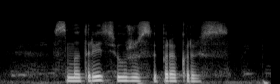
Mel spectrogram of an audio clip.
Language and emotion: Russian, neutral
